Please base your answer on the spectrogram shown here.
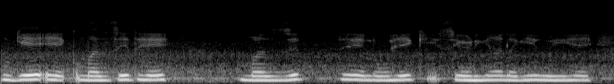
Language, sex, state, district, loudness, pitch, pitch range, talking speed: Hindi, female, Bihar, East Champaran, -13 LUFS, 205 Hz, 195-220 Hz, 115 wpm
